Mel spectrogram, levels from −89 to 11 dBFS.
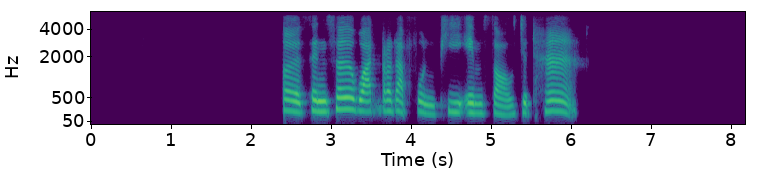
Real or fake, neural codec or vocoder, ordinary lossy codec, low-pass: fake; codec, 24 kHz, 0.9 kbps, DualCodec; none; 5.4 kHz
